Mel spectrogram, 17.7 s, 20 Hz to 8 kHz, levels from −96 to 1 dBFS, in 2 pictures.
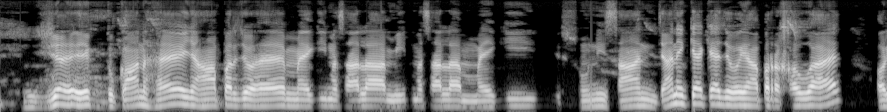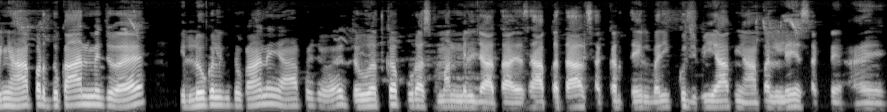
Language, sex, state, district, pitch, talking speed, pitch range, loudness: Hindi, male, Uttar Pradesh, Hamirpur, 130 Hz, 185 wpm, 120-145 Hz, -15 LUFS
